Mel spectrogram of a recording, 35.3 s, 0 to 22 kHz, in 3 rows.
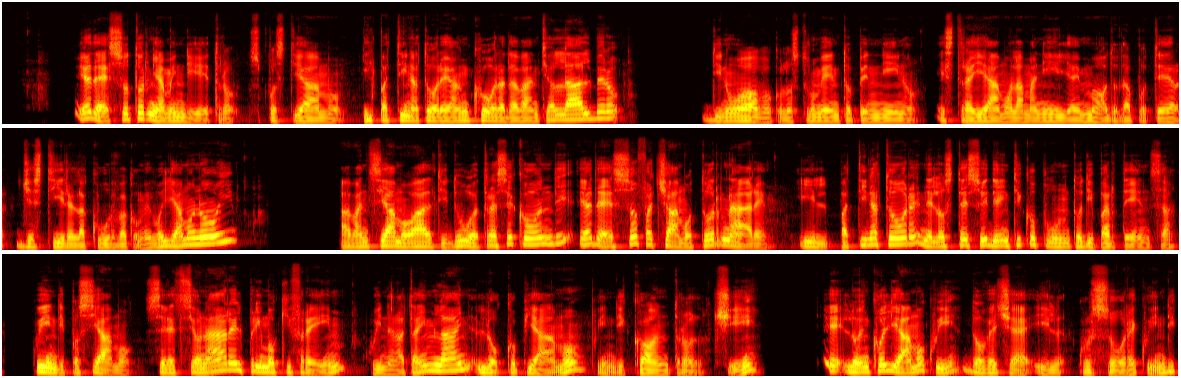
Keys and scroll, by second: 30.2 super+c.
